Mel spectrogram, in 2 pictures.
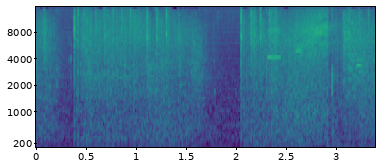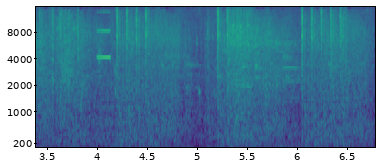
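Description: Sustained automatic gunfire rattles through a Killzone 3 firefight, loud and dense rapid shots with a few brief pauses between bursts, no talking over it.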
